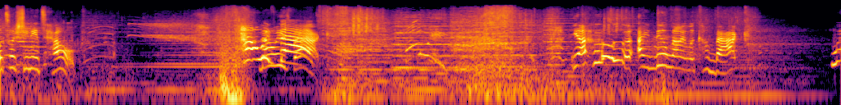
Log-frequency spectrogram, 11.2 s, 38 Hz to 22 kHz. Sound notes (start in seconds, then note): 2.1 hawk screams; 5.3 Te Ka screams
